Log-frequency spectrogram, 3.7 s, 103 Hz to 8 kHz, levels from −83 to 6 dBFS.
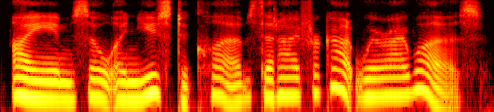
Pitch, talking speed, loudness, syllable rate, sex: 185 Hz, 195 wpm, -17 LUFS, 4.6 syllables/s, female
